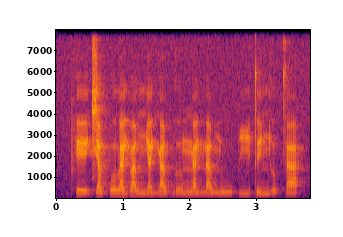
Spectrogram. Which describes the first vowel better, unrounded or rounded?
unrounded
